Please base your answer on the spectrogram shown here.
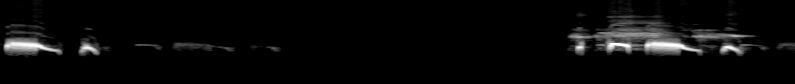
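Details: A female spotted dove's call, meant to get idle males cooing. A long buzzy falling coo and short end note are followed by quiet, then a fresh four-part phrase with a fainter higher voice overlapping.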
